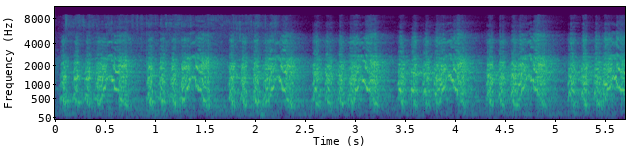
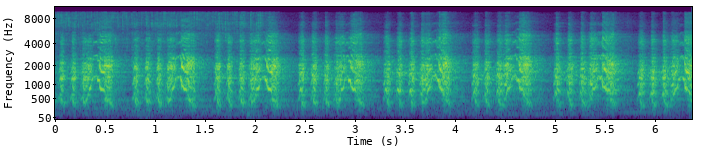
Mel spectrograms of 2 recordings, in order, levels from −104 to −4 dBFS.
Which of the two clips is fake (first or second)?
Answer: first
